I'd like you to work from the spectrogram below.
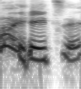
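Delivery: very high-pitched delivery. Retelling a scene where sand is thrown at Anakin: imitating Anakin. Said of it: "Anakin's like".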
